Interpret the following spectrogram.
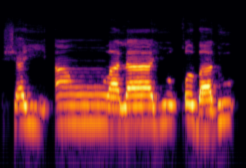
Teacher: यहाँ नून तनवीन के बाद वाव है तो यहाँ इदगाम करेंगे और आवाज को थोड़ा सा नाक में ले जाने की कोशिश करेंगे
